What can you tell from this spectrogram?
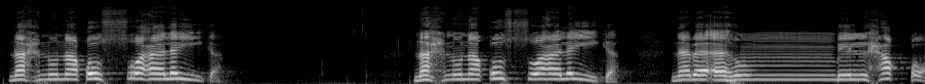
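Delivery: slow, measured Quran recitation with held nasals; tajweed recitation. Shown as a demonstration. Teacher recites the verse for students, measured tajweed. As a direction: recite for students to repeat, every letter full and distinct.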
